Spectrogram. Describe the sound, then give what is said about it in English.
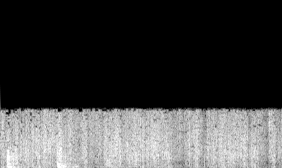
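Dense crackling and popping from a wood fire as a log is added, a continuous busy crackle with scattered sharper snaps throughout. “I'll put another log on the fire for you.”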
